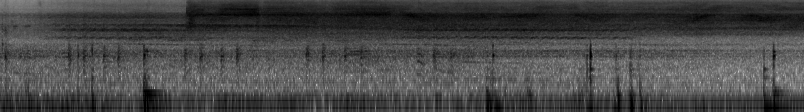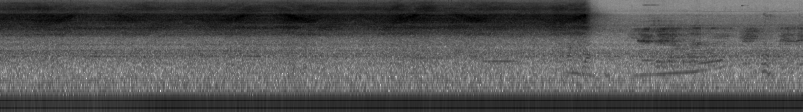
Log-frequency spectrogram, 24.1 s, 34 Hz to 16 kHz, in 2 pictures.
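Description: A loud, steady air hiss from a Class 390 Pendolino electric train standing at the platform. It starts about three seconds in and cuts off suddenly near the end. Several sharp knocks and clicks of camera handling fall in the first half.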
